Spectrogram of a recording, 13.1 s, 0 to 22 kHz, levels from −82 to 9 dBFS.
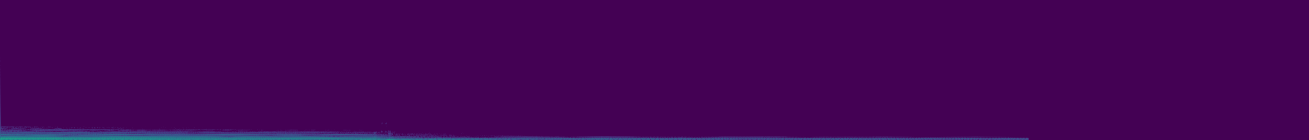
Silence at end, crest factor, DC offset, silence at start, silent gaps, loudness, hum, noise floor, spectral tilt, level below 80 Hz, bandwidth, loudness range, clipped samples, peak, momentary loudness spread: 2.85 s; 20 dB; under 0.1%; 0 s; none; -39 LUFS; none; -62 dBFS; -11 dB/octave; -54 dBFS; 2.5 kHz; 23 LU; under 0.1%; -22 dBFS; 26 LU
